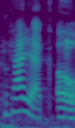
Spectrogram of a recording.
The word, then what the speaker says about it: Kayako: It's like kayak but with an O. Oh, Kayak O.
